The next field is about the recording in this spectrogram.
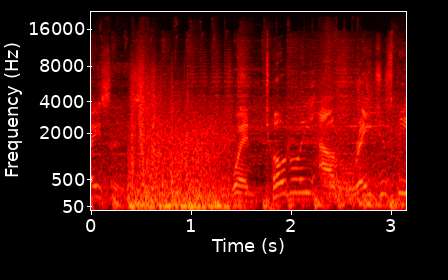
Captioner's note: dynamite explodes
